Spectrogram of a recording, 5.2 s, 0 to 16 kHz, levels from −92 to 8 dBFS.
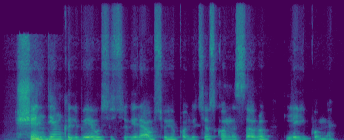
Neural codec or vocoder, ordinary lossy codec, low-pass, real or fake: vocoder, 44.1 kHz, 128 mel bands, Pupu-Vocoder; Opus, 24 kbps; 14.4 kHz; fake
